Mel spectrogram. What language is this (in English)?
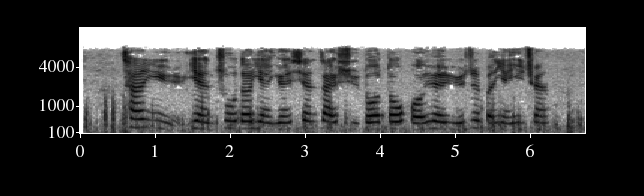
Chinese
